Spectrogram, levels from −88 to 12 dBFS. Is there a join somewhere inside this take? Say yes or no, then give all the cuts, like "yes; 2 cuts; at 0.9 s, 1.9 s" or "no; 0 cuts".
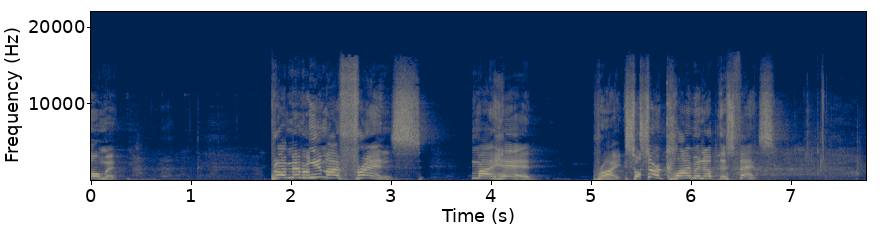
yes; 4 cuts; at 2.2 s, 3.8 s, 5.0 s, 5.5 s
